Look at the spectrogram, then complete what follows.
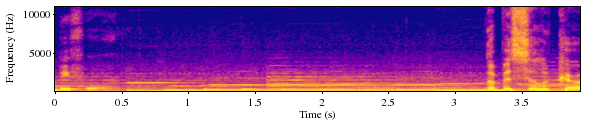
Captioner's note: bells chime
